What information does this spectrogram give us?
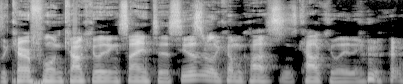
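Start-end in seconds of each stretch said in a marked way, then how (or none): none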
